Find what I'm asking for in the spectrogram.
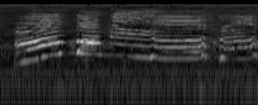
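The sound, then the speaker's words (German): A girl wails and cries in a dramatized Asterix audiobook: a few long, high, tearful wails with brief catches of breath between them. “Siehste, und schon geht das Geplärre los.”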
